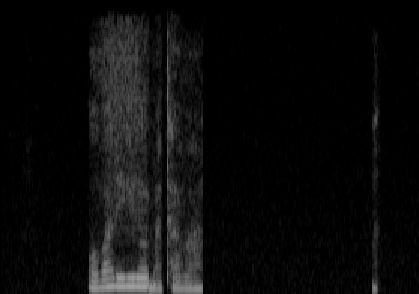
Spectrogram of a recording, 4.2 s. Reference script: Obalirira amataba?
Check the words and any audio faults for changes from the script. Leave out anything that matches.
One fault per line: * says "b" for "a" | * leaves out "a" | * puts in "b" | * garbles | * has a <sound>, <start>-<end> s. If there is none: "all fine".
all fine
